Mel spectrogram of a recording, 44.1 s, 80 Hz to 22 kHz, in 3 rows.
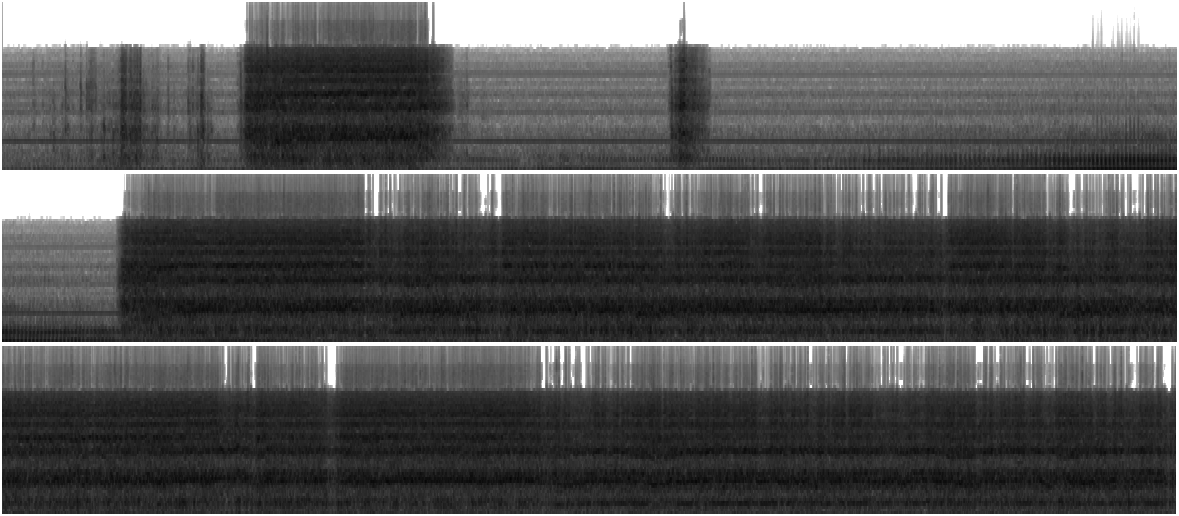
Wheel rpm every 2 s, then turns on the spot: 10, 60, 150, 0, 10, 0, 0, 0, 140, 210, 220, 220, 220, 230, 220, 210, 230, 230, 220, 230, 230, 230.
0-2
